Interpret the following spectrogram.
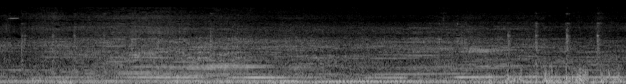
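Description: A wooden fishing boat's engine running steadily under way, with an on-and-off whine over it.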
